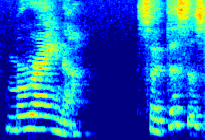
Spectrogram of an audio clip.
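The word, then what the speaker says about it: mōrena: So morena. More has got the macron. Morena, morena. I hear some people say morena.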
